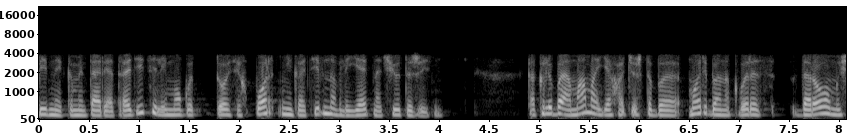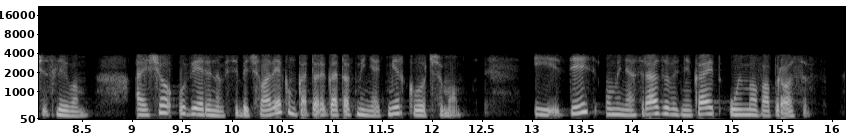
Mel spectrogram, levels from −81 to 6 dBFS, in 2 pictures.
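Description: Right from the start the speech runs through a Bluetooth CVSD headset codec, squeezed to roughly 150 Hz–3.6 kHz, with scratchy s sounds, granular hiss and slope-overload grit, which fits a 64 kbps one-bit stream.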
